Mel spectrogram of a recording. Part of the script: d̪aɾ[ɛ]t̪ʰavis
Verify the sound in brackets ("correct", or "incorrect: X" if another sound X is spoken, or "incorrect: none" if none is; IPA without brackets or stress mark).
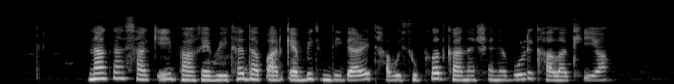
correct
